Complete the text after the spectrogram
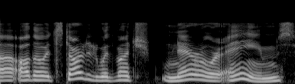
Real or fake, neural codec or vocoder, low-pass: real; none; 7.2 kHz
